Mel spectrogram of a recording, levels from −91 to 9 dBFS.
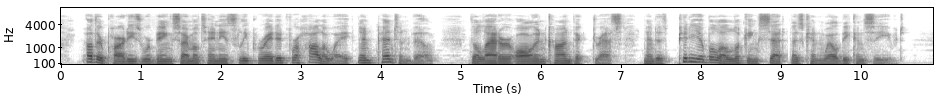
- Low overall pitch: Yes, low, 115 Hz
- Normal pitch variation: Yes, average, 3.2 semitones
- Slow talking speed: No, average, 150 wpm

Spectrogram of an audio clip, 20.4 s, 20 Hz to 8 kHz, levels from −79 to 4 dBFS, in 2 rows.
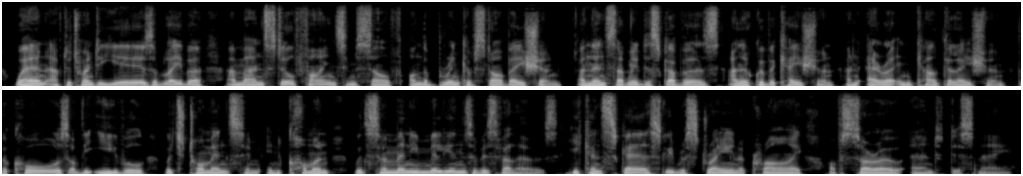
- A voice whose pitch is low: Yes, low, 120 Hz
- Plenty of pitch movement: No, average, 3.0 semitones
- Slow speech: No, average, 160 wpm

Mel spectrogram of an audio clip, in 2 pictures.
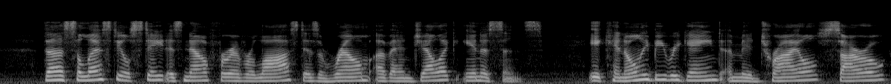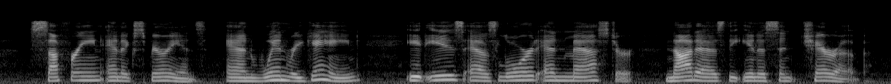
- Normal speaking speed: No, slow, 130 wpm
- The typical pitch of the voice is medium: Yes, medium, 175 Hz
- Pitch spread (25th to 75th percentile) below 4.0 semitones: Yes, average, 2.9 semitones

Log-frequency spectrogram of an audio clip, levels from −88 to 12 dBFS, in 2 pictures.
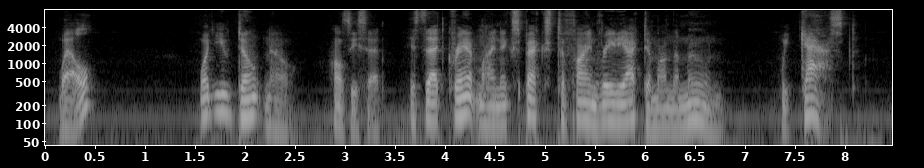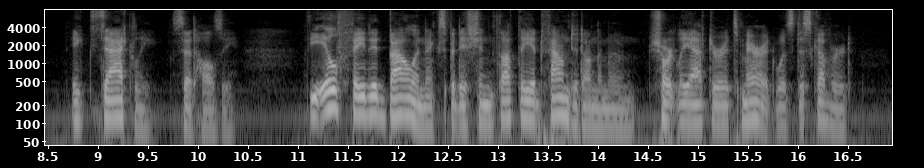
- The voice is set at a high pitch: No, low, 110 Hz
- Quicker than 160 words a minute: No, average, 145 wpm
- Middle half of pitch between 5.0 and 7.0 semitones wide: Yes, wide, 5.5 semitones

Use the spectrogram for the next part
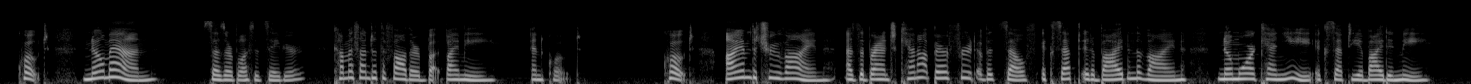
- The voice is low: No, high, 230 Hz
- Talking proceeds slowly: No, average, 165 wpm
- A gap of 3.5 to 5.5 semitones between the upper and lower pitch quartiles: Yes, average, 4.4 semitones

